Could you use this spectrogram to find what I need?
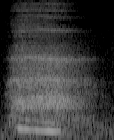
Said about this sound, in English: Again, a full inhale, expanding into your chest and belly. And then exhale out your mouth.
